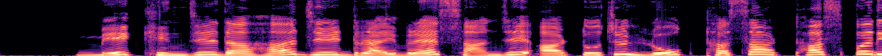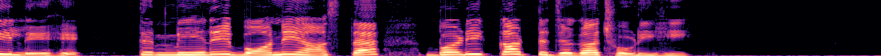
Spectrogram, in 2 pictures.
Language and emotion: Dogri, angry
